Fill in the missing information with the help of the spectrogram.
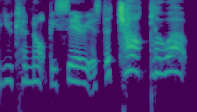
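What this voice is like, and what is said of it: John McEnroe impression. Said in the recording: “Do you like that impression? ... That was good. ... McEnroe”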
